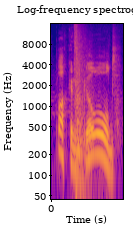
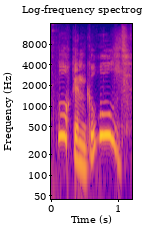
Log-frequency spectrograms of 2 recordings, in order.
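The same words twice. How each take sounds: First: Excited praise. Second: Much higher, louder and drawn out; hammed-up triumphant yell; gleeful shout. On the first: Praising a shot. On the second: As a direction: crow over a perfect shot. Repeats praise bigger. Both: Real, not acted.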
